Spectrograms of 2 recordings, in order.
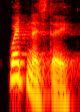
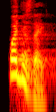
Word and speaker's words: Wednesday: Wedness day. Wedness day. That doesn't sound right.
